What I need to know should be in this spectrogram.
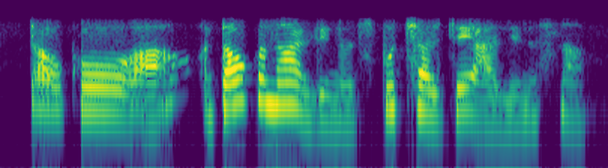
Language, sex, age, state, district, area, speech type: Nepali, female, 30-45, West Bengal, Darjeeling, rural, conversation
